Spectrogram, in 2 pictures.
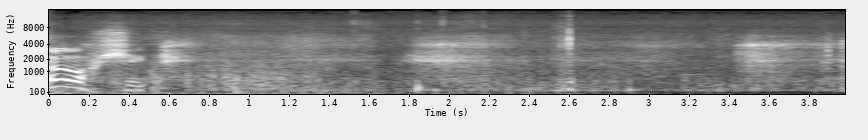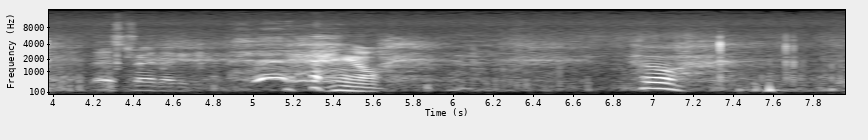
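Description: Skis hiss over snow as a skier glides downhill.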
